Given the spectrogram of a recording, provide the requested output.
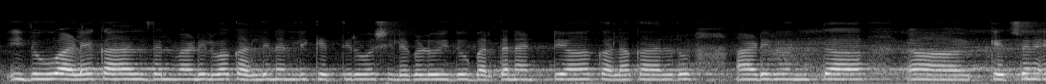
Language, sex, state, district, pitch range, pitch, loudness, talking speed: Kannada, female, Karnataka, Gulbarga, 230-240 Hz, 235 Hz, -15 LUFS, 65 wpm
